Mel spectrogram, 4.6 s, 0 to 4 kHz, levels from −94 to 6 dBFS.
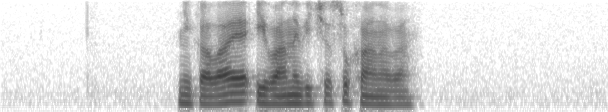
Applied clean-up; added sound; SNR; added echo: none; none; none; none.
